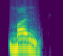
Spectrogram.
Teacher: यानी हम जब हुना करेंगे तो आवाज जो कहां जाएगी? नाक में जाएगी। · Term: तनवीन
